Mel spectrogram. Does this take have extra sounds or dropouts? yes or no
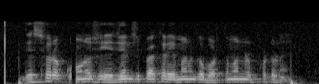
yes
